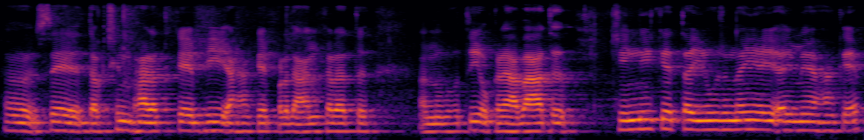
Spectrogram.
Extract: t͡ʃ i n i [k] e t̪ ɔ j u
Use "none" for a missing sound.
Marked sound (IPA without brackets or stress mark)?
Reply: k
